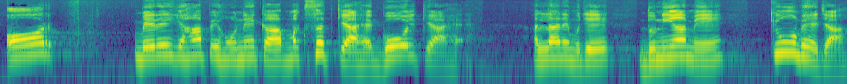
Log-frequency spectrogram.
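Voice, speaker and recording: A woman lecturing on faith to a gathering of young women, her voice at an ordinary middle pitch. She builds her points with strings of rhetorical questions and long lists. She repeats key phrases for emphasis, as a preacher does. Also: expressive, darkish tone. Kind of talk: Islamic lecture.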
